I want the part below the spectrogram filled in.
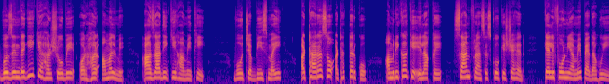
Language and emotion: Urdu, neutral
